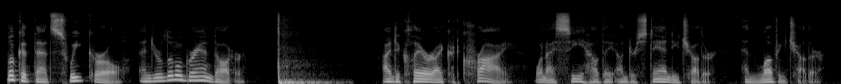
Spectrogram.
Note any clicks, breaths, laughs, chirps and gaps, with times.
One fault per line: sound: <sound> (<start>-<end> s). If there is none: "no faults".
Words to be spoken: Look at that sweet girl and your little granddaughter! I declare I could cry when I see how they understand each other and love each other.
sound: thud (2.8-3.6 s)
